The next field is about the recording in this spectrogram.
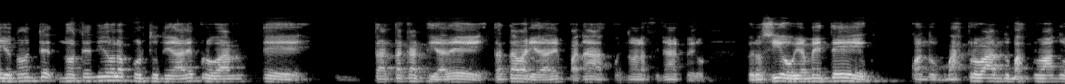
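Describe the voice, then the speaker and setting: A man hosting a casual podcast, groping for words with many fillers and restarts. His voice is bright and sharp. He sounds set back from the microphone. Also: medium pitch, far from the mic. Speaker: podcast host.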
